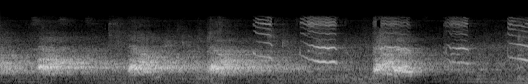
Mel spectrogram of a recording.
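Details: English bulldog puppy alternating rough yelps with high, thin whining squeaks that slide upward, several in a row, over a steady hiss.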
